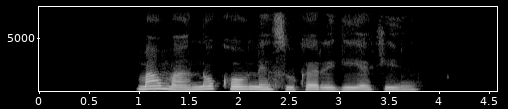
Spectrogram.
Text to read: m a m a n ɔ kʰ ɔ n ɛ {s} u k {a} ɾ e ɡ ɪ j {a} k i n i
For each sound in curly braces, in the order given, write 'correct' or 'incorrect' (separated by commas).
correct, correct, correct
